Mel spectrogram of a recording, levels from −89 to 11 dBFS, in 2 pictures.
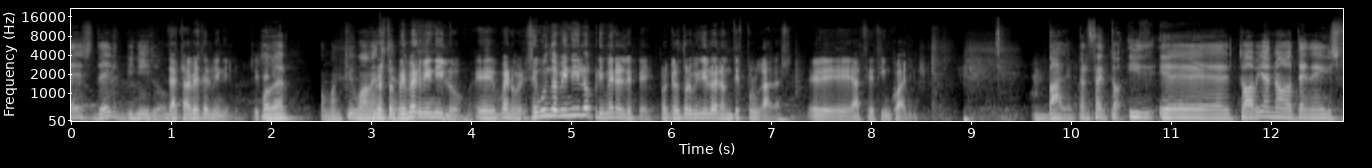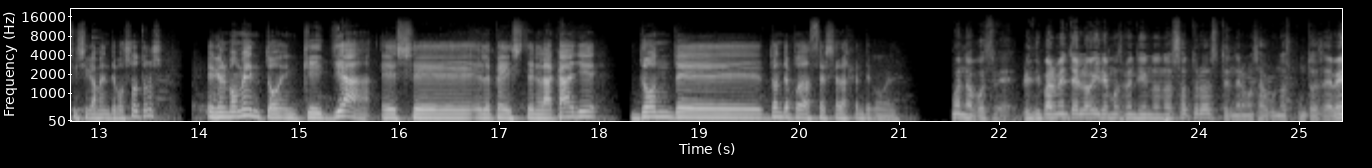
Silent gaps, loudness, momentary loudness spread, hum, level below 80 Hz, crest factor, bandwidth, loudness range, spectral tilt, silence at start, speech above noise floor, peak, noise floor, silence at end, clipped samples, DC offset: none; -20 LUFS; 13 LU; none; -48 dBFS; 20 dB; 13 kHz; 7 LU; -6 dB/octave; 0 s; 22 dB; 0 dBFS; -42 dBFS; 0 s; under 0.1%; under 0.1%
